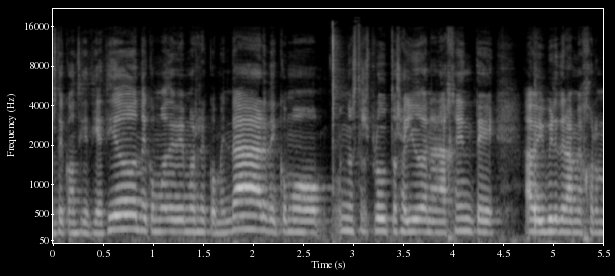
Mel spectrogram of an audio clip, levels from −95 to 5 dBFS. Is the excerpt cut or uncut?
uncut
